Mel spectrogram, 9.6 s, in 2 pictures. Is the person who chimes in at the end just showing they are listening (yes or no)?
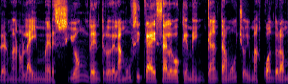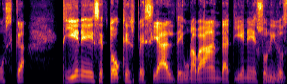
yes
